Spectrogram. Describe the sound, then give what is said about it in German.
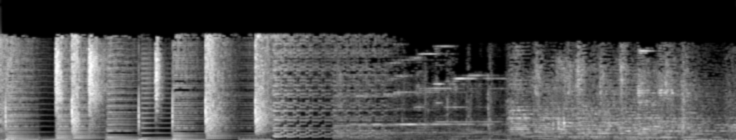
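Video game soundtrack music plays on its own: punchy rhythmic chords for a couple of seconds, then a fuller, sustained melodic passage at a steady, moderate loudness. “Ja, ihr hört schon im Hintergrund, das ist aus Shadow Gambit, The Cursed Crew.”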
